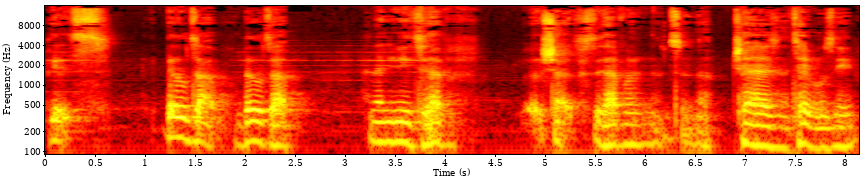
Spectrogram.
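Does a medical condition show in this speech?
Yes: Parkinson's; Parkinson's diagnosed early 2000s, about 5 years after restaurant opened, pioneering surgery, two brain wires, implanted battery; surgery reported to have sorted symptoms out perfectly, mobile, less time in kitchen; Parkinson's affects speech, rare audio interview.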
